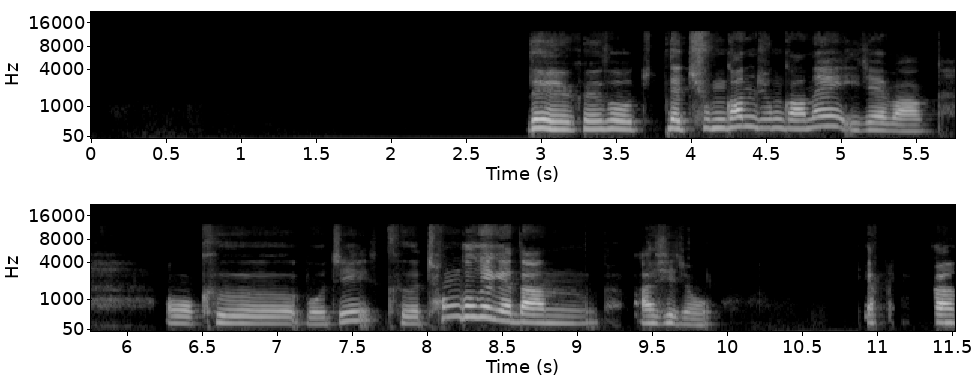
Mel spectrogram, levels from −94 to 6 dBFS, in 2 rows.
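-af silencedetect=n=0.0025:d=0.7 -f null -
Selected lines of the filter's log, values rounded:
silence_start: 0.00
silence_end: 2.91 | silence_duration: 2.91
silence_start: 9.88
silence_end: 10.92 | silence_duration: 1.03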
